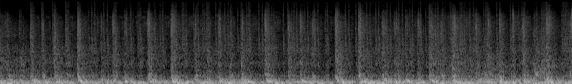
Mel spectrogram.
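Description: Rapid automatic gunfire in the Space Engineers video game: a long, loud burst of sharp, evenly spaced shots over a heavy low rumble, continuing without pause.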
